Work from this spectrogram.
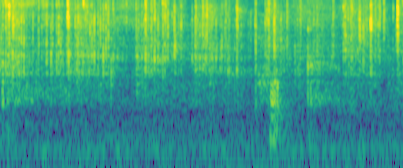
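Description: A small, folded, empty white plastic shopping bag is crinkled and pinched between fingertips. The result is a quiet, continuous stream of soft, bright crinkles and crackles over a faint low rumble, with a few slightly sharper snaps standing out.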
